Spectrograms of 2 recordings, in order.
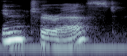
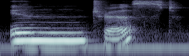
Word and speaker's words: interest: That's why I also have the word interest here for you. It's the same thing. I don't say interest, I say interest. So here's another letter E that's going to be a reduced I vowel, first syllable stress, and not 3 syllables, but 2.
